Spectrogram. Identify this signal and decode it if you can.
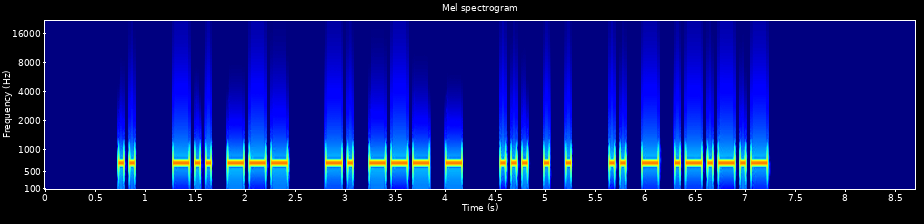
Morse code, heard as a keyed tone, about 22 wpm, 700 Hz. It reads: I DO NOT SEE IT.
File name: practice / 22wpm / Sentences with 3-Word Phrases - 22wpm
